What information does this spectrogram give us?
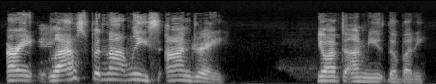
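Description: A woman's voice: mid-range voice, expressive, a little slow, sharp tone, no echo. A playful woman hosts a group video call, and her voice swoops up and down as she jokes. The sound is dry and close, with no room around it. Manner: playful, joking, bouncy. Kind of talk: casual chat.

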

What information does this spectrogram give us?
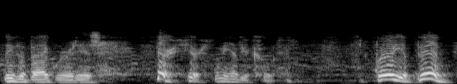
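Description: An actor playing a lovesick, intense man in a melodramatic 1970s radio drama, halting and fervent. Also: medium pitch, big pitch swings, close to an everyday voice. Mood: fervent, tender. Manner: halting, fervent, repeating himself. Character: lovesick, intense man reunited with his lover. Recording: muffled, hissy vintage radio recording.

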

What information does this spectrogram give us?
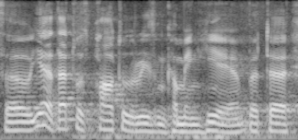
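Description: A middle-aged man from East Africa, a guest in an interview, speaking in a reflective, unhurried way with frequent fillers and restarts. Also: medium pitch, fairly bright tone, roomy sound, slight background noise. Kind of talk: conversational interview.

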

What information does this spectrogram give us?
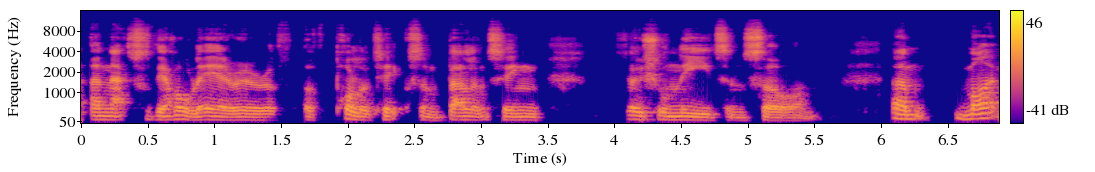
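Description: A man as an interview guest, speaking in a measured, thoughtful way with frequent pauses and fillers. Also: medium pitch. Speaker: hospitality industry guest expert. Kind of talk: conversational interview.

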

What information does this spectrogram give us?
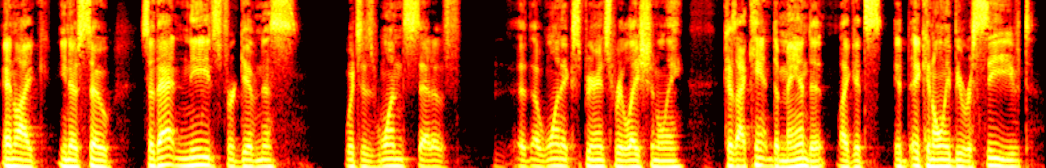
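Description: Man, podcast guest; earnest, thoughtful delivery with restarts, mid-pitched voice, dry booth sound. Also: flat delivery, moderate pace, a little mellow, dry recording. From Memphis, USA. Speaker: guest, coach. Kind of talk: reflective podcast conversation.

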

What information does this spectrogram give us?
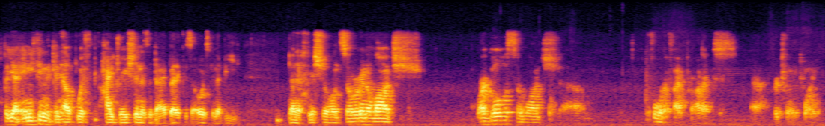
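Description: A man with a cold and a raspy, froggy voice, explaining things casually as a podcast guest. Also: sits low, brisk, a little mellow. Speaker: podcast guest, company founder. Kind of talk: casual interview chat. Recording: echoey, dull audio.

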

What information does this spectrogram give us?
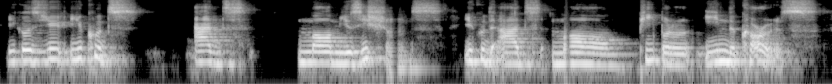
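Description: Hesitant woman academic, gravelly creak. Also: low-pitched, poor audio. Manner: halting, repeats words while searching for phrasing. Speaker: academic expert guest. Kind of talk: explanatory interview conversation.

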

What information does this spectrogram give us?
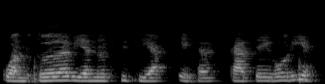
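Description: A woman's voice: fairly low pitch, flat delivery, moderate pace, a little hiss or hum. A woman with a Mexican accent chatting informally and playfully as a podcast host, retelling stories and trivia. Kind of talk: casual chat retelling film trivia and tales. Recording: dull, lo-fi audio.

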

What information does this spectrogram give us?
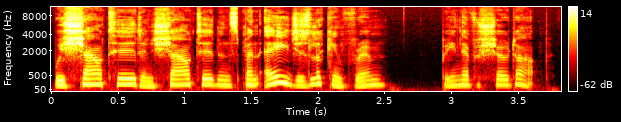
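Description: A man's voice: a little high, normal speed, a little mellow, no echo, clean studio sound, voice pushed up, close to an everyday voice. A man voicing an earnest, shaken young girl in audiobook character dialogue. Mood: somber, earnest.

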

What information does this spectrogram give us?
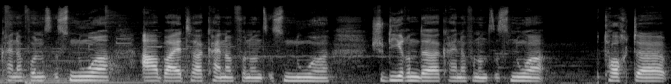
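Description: A woman's voice: lowish voice, level tone, normal speed, faint music behind. Thoughtful young woman from near Stuttgart. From Germany, near Stuttgart. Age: 20s. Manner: thoughtful, with fillers and restarts. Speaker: guest, psychology student. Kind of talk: interview answers.

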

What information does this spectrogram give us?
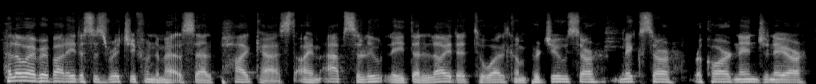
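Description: A man's voice: medium pitch, a little fast, hardly any pauses, no echo. A man hosting a music podcast, talking with enthusiastic, effusive praise. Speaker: podcast host. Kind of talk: music podcast talk and interview.

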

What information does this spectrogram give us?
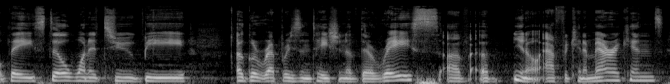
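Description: A woman's voice: deep voice, a little mellow. A woman speaking as an interview guest, conversational, earnest and explanatory. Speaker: interview guest, audio drama writer.

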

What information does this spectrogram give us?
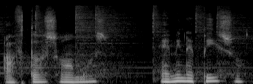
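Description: An actress giving an eerie narrating voice in a radio play, speaking slowly and in hushed tones. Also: female voice, a bass voice. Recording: loud music under the voice.

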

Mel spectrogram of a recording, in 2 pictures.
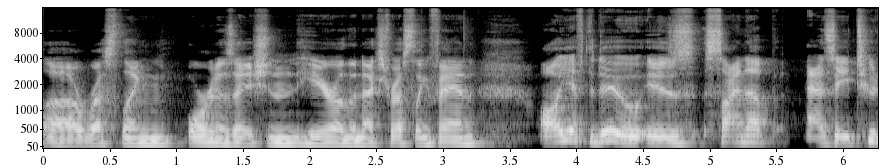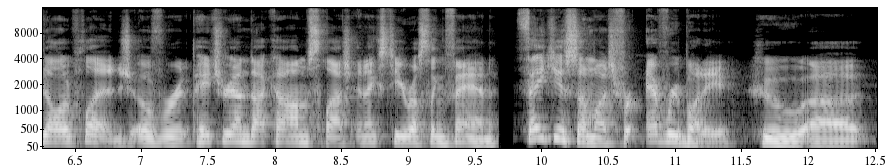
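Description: A man's voice: fairly high pitch, fairly bright tone. A man hosting a podcast, chatting casually and making announcements. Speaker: podcast host.

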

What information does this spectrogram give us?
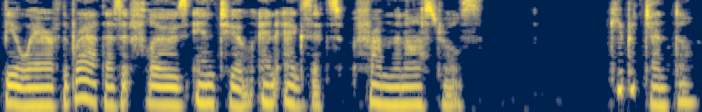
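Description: Calm, even-toned meditation guide with creaky voice. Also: mid-range voice. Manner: gentle, calm, measured with long pauses. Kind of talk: guided meditation, slow scripted instruction.

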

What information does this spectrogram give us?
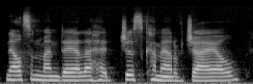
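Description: A woman's voice: mid-range voice, fairly even intonation, normal speed, clear, resonant tone. A woman in her forties with a South African accent, speaking earnestly as a panel guest and sharing personal reflections.

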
